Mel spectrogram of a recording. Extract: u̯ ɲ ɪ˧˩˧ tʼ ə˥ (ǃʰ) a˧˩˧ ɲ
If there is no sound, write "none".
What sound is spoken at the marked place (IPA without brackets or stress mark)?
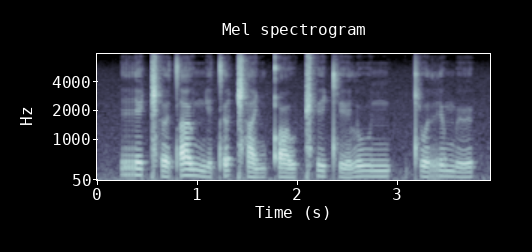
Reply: ǁʰ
